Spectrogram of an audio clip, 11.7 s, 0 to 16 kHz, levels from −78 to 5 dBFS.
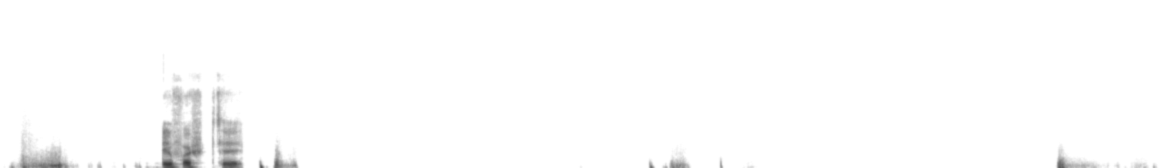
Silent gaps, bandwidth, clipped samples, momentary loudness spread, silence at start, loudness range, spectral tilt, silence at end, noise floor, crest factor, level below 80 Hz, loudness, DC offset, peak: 0.80-0.86 s, 1.26-1.33 s, 2.47-2.59 s, 3.01-6.48 s, 6.57-6.61 s, 6.93-7.29 s, 7.57-10.56 s; 9 kHz; under 0.1%; 24 LU; 0.2 s; 24 LU; -7 dB/octave; 1 s; -57 dBFS; 28 dB; -64 dBFS; -26 LUFS; under 0.1%; -6 dBFS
